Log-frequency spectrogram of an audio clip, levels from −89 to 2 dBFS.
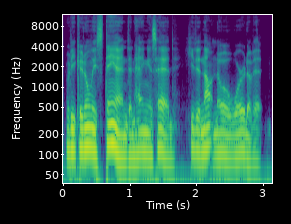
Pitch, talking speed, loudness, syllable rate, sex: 105 Hz, 325 wpm, -17 LUFS, 6.2 syllables/s, male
